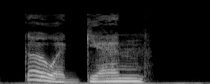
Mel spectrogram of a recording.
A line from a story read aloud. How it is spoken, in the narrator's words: the king said very sadly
